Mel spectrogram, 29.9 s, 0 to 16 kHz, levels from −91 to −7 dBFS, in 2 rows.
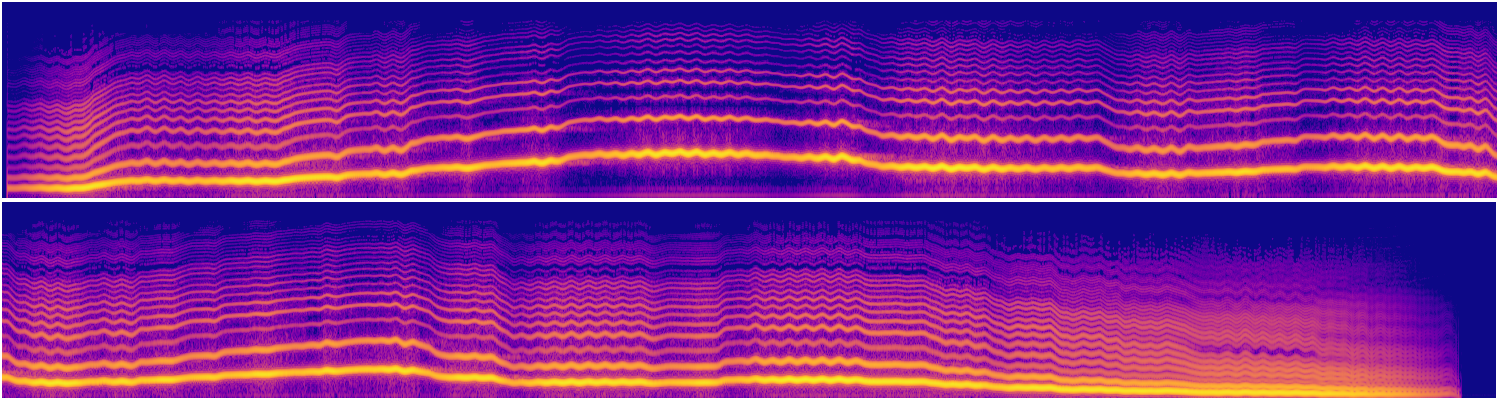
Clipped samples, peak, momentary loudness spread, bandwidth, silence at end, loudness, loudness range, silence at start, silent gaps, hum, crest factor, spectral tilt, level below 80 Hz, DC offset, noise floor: under 0.1%; -8 dBFS; 8 LU; 8.2 kHz; 0.5 s; -17 LUFS; 4 LU; 0.05 s; none; 60 Hz at -55 dBFS; 8 dB; -9 dB/octave; -40 dBFS; under 0.1%; -49 dBFS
